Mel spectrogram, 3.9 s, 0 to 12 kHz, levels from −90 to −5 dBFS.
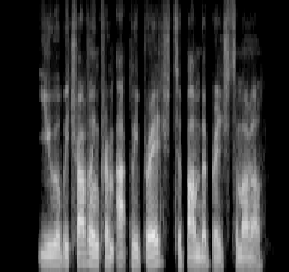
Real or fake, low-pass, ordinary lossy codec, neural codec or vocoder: real; 10.8 kHz; Opus, 16 kbps; none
